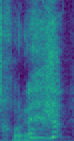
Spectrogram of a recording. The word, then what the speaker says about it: khoresh: She's saying lazy people say it, but the official way is khoresh.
